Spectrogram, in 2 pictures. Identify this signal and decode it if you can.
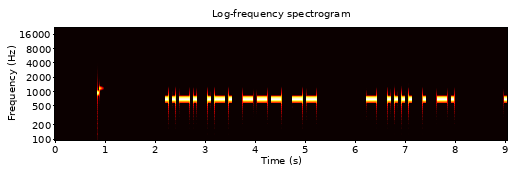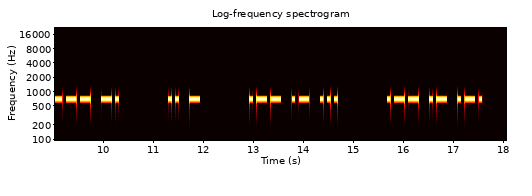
Morse code, heard as a keyed tone, about 17 wpm, 700 Hz. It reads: FROM THEN ON IT WAS WAR
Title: 2x Word-Spacing - Sentences from Top 400 Words - 17wpm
